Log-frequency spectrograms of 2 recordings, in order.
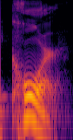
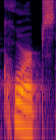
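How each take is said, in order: First: "core" with silent P and S, ending on the R; correct pronunciation demo. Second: "corpse" with P and S both sounded; wrong pronunciation demo. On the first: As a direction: give the correction "core", falling in pitch. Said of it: "It would be core". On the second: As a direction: show the mistake "corpse", ending in an audible PS. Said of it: "We do not pronounce that". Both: Shown as a demonstration.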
